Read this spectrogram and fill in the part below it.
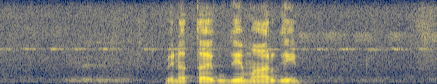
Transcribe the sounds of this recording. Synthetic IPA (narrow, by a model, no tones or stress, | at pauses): ʋḛnɐt̪ːajkuɡemaːrɡɐin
